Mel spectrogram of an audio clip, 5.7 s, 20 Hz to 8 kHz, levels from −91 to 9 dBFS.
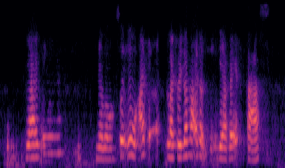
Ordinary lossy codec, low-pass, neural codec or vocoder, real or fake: Opus, 24 kbps; 7.2 kHz; codec, 16 kHz, 2 kbps, FreqCodec, smaller model; fake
